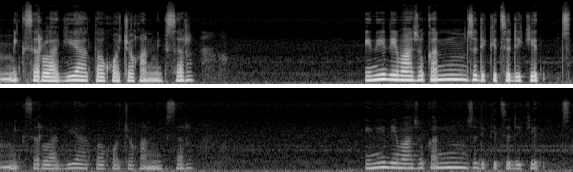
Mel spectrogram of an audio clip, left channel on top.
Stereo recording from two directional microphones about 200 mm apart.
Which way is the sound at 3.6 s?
45° left (ahead or behind).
